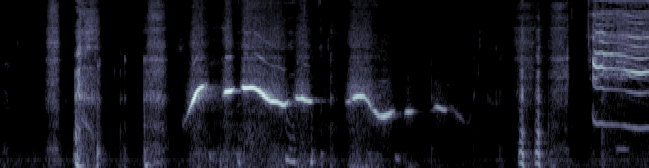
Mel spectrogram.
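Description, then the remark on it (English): A person whistles a sustained, wavering tone that rises and slowly glides downward, imitating a creature's whistle in flight. Breathy mouth sounds come before it, and a brief high squeak follows. “They also make whistling noises as they fly.”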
